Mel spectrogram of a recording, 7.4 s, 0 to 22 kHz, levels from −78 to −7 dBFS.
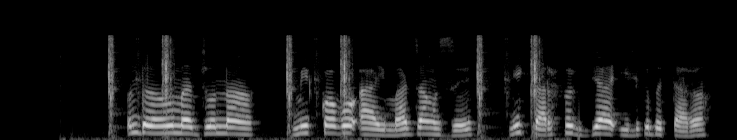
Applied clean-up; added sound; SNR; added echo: none; Camera; 11 dB; none.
